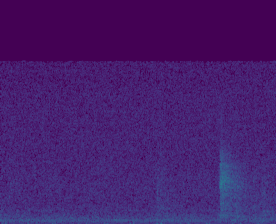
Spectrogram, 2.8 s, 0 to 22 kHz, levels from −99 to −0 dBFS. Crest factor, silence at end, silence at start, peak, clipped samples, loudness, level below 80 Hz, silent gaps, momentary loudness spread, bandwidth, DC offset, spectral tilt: 22 dB; 0 s; 0 s; -44 dBFS; under 0.1%; -64 LUFS; -82 dBFS; none; 8 LU; 16 kHz; under 0.1%; -1 dB/octave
